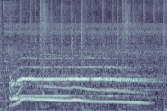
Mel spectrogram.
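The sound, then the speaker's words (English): A single long wolf howl rises quickly in pitch, then holds a steady, slightly falling tone for about three seconds before fading. It is loud, with no voices. “And Svendin howls back.”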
